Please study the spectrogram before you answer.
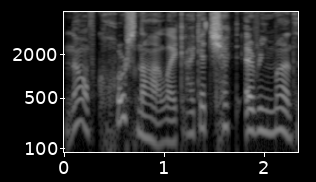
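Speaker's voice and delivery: high-pitched mock denial; imitating the girl. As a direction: play the girl insisting she's clean. Voicing the girl's denial.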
